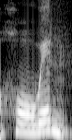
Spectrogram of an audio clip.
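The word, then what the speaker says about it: joven: เคลียร์ น ส า ร ค ก่อ สร้าง สะกด คือ c r i a n z a นะ คะ ส่วน โฮเวน มา กิน อ้า ขอ ย้อน กลับ ไป คือ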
